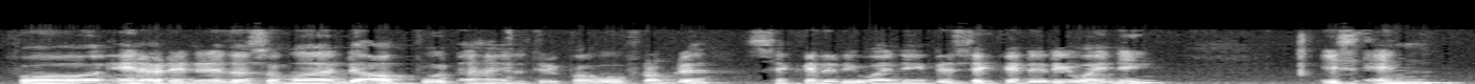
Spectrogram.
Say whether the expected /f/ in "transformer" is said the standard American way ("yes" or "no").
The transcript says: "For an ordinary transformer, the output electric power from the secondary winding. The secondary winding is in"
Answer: no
